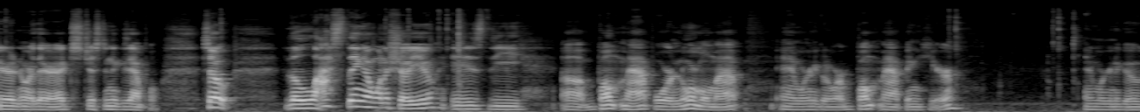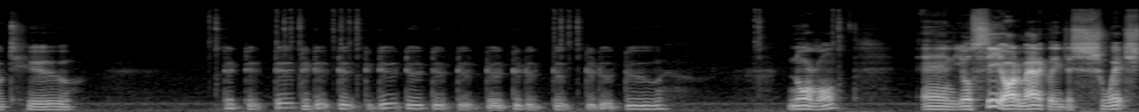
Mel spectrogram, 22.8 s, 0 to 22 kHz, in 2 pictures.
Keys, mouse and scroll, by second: 0.0-2.1 alt+drag, 3.8 alt+click, 4.3 click, 9.4 click, 10.5 click, 13.4 click, 14.1 click, 14.2 click, 14.7 click, 14.8 click, 16.9 click, 17.0 click, 18.9 click, 19.7 click, 22.3 alt+right click.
